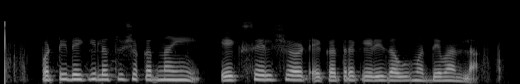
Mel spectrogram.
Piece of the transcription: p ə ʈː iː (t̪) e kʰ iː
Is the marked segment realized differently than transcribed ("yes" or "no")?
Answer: yes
